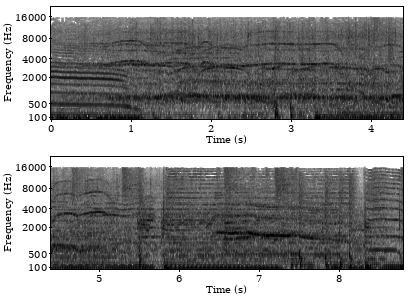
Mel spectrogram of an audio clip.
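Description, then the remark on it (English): A large crowd screams and cheers loudly and continuously, with high shrill voices rising and falling over a dense roar that never lets up. “Somebody scream!”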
